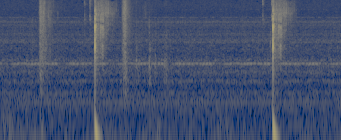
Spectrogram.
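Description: A heavy thud sounds twice.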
